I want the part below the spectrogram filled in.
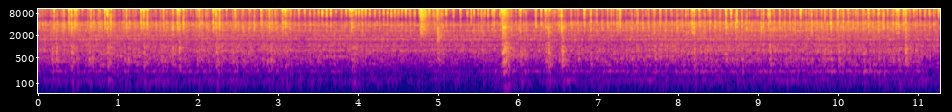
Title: Tern Verge P20, post-cleaning rattling noise in derailleur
